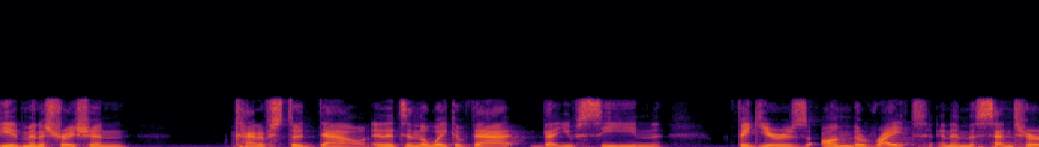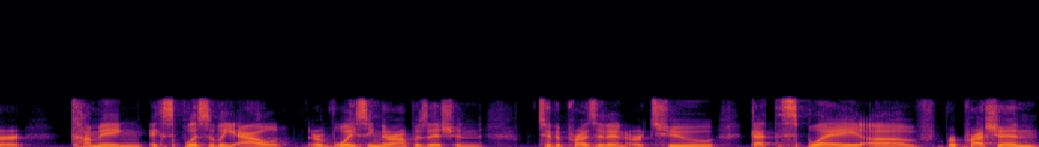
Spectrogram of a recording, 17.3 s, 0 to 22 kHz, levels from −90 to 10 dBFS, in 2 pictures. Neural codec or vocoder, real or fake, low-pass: none; real; 7.2 kHz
